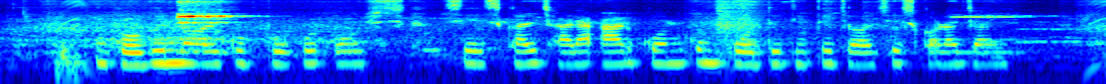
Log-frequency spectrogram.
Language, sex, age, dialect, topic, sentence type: Bengali, female, 18-24, Northern/Varendri, agriculture, question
